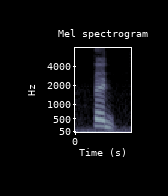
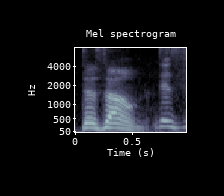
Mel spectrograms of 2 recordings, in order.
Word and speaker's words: DAZN: DAZN. – DAZN.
